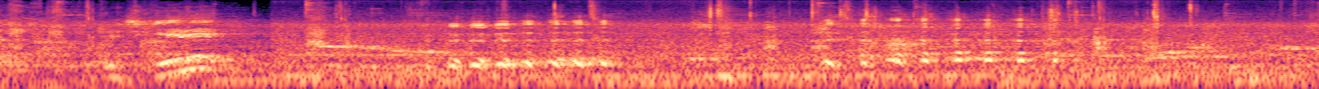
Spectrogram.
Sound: laughs

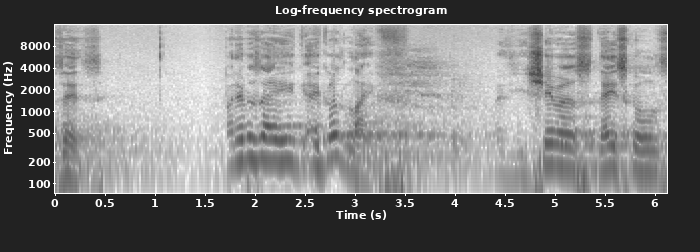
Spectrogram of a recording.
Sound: speaks foreign language

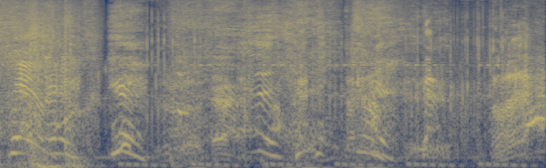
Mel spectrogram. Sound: grunting

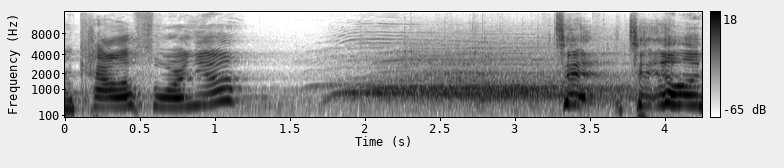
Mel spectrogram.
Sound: audience cheers

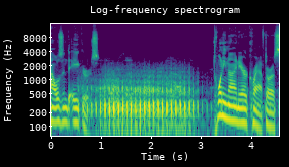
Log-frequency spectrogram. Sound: helicopter flying overhead

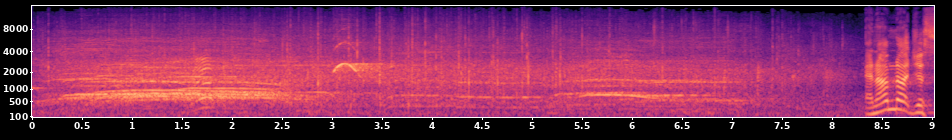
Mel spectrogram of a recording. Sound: applause

